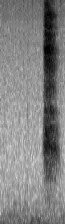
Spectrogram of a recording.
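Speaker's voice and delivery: a shocked intake of breath; sharp gasp. Acted. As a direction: gasp in surprise. Surprised gasp at news.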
